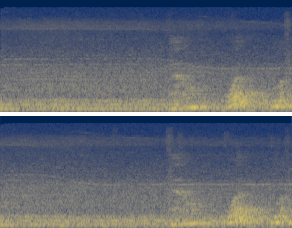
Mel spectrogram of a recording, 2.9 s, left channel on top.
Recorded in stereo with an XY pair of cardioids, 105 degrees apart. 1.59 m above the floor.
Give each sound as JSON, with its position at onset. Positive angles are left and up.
{"t": 1.7, "sound": "a man speaking", "azimuth_deg": 70, "distance_m": 2.0}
